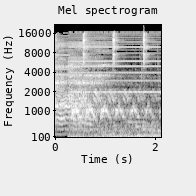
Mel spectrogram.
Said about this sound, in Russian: Играет шарманка и воет сирена.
